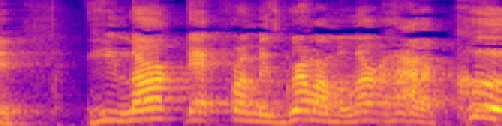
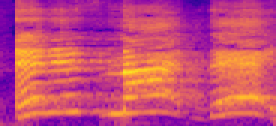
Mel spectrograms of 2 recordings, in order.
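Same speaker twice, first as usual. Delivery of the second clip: insistent outburst; 10 semitones higher than usual. Real, not acted. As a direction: push back hard on the misunderstanding. Insisting defending her father.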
